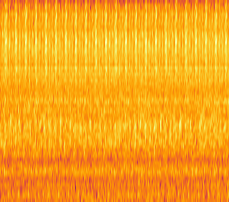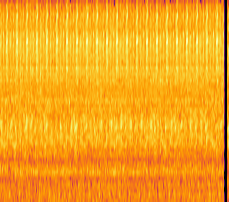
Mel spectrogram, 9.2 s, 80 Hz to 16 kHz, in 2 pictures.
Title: 1994 Chevy Silverado C1500 6.5 TD Knocking Noise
